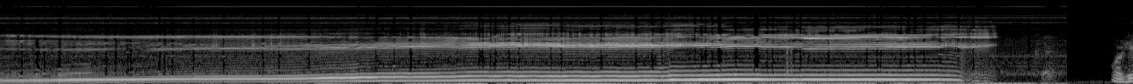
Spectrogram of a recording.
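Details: Man who lost his voice after a total thyroidectomy and, after recovery, cannot reach high notes; loss of upper pitch range from superior laryngeal nerve injury.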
